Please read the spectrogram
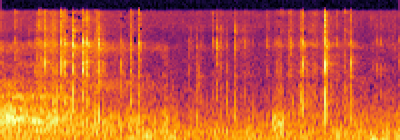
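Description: Metal lock pick being raked back and forth across the pin tumblers of a padlock: faint, rapid, irregular light clicks and scratches.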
